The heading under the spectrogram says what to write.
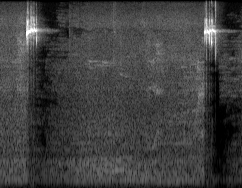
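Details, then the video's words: Blue-crowned hanging parrot, dry after bathing and restless before the camera, gives two short piercing high-pitched squeaks about three and a half seconds apart, with a steady low hum between them. "burung serindit jiwa kacau depan camera"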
